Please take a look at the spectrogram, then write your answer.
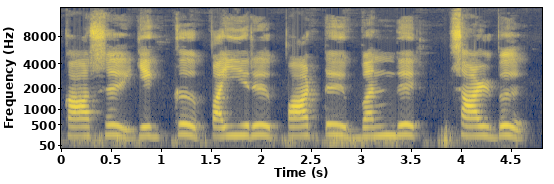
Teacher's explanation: சொல்லின் இறுதியில் வரும்பொழுது ஒரு மாத்திரைக்கு பதிலாக அரை மாத்திரை அளவை ஒளிக்கிறது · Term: குற்றியல் உகரம், குற்றியல் லுகரம்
